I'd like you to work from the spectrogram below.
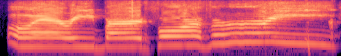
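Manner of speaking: loud, drawn-out announcer call; booming, slow basketball announcer impression; arena announcer. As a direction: stretch each word over the PA. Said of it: "the announcer go".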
